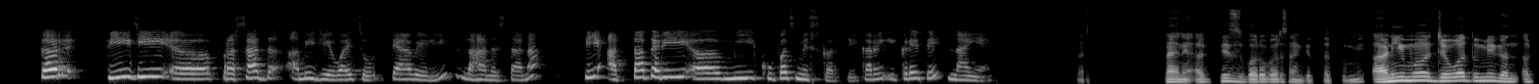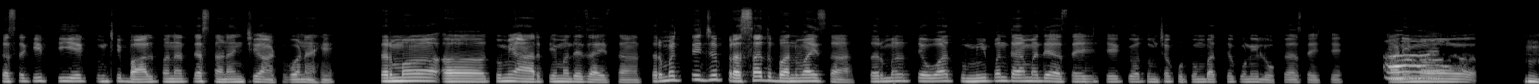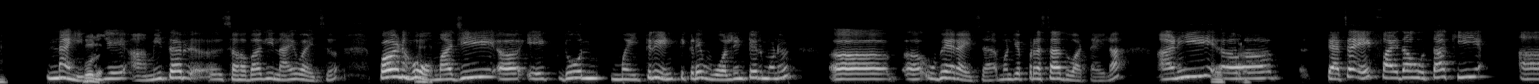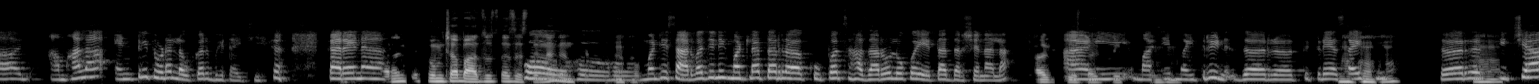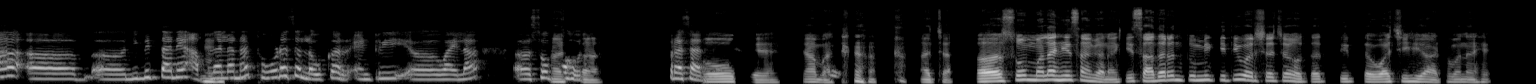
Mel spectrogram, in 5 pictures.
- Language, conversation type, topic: Marathi, podcast, बालपणीचा एखादा सण साजरा करताना तुम्हाला सर्वात जास्त कोणती आठवण आठवते?
- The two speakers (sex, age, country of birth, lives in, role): female, 35-39, India, India, guest; male, 30-34, India, India, host
- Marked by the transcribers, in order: other noise; chuckle; tapping; other background noise; in Hindi: "क्या बात है!"; chuckle; in English: "सो"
